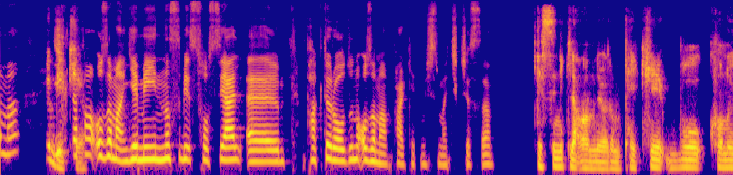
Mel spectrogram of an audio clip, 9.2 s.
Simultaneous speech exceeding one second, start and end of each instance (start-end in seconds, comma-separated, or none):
none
